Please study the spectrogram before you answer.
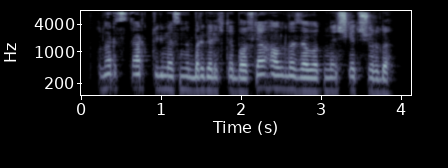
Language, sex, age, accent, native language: Uzbek, male, 19-29, Namangan, Uzbek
